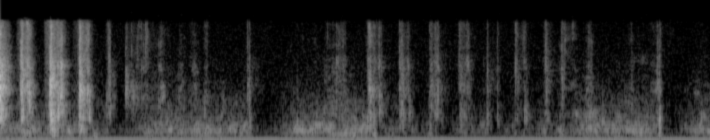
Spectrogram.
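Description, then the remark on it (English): Tarot card shuffling: a few loud, crisp riffling bursts at the start, then a long run of softer, irregular flicks and taps as the cards are mixed, with no voices. “Okay, I'm going to start shuffling now.”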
